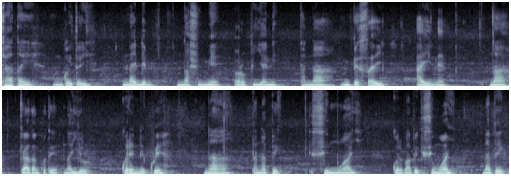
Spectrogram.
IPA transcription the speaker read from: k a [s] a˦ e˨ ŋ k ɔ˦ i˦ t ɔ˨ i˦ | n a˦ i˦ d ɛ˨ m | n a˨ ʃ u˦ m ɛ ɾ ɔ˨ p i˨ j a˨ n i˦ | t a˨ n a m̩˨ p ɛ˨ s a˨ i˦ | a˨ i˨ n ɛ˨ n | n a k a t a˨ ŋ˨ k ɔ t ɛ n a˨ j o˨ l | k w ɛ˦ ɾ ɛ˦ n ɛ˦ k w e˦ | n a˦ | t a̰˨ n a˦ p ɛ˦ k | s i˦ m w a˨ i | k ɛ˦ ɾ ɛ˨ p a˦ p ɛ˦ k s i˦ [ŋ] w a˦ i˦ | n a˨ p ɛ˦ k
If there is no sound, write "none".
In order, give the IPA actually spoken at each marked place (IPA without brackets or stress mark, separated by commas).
t, m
